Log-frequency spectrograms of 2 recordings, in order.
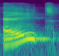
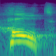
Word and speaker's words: ate: c'est un verbe irrégulier la forme passée c'est eight et non pas hate parce que si vous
